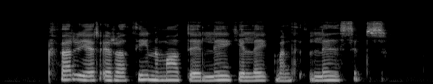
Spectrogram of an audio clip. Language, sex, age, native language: Icelandic, female, 20-29, Icelandic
